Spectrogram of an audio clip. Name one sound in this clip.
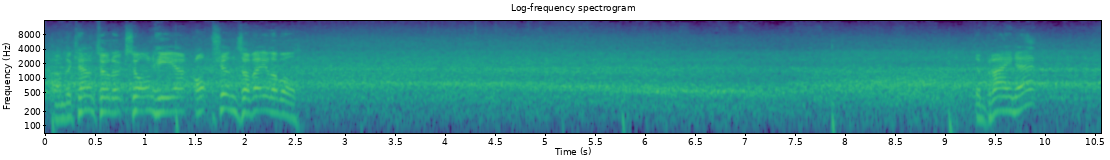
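A large stadium crowd murmurs and cheers steadily in the distance.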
